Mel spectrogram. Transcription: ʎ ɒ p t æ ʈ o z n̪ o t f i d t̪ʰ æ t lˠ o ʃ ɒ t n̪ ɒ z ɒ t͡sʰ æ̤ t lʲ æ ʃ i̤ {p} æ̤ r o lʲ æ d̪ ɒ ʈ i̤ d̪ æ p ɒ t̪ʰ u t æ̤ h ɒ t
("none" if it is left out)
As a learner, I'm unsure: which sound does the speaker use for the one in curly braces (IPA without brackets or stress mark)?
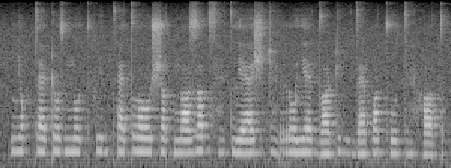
ʈ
